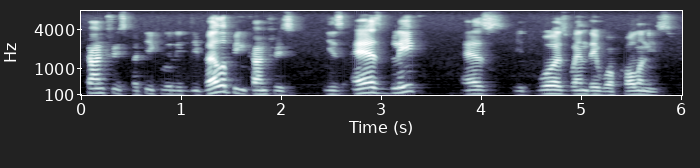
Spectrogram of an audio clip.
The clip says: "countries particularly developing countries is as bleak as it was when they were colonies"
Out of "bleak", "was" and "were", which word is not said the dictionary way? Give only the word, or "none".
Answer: none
